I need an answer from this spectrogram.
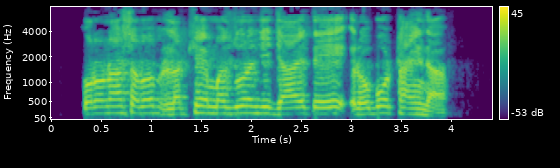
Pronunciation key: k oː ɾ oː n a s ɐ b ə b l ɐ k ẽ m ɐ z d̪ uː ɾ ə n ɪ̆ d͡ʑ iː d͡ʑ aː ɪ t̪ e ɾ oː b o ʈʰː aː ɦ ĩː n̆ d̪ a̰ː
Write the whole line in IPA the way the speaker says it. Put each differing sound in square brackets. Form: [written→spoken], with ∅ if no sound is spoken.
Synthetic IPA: k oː ɾ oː n a s ɐ b ə b l ɐ [k→kʰ] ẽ m ɐ z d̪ uː ɾ ə n ɪ̆ d͡ʑ iː d͡ʑ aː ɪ t̪ e ɾ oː b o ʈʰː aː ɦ ĩː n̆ d̪ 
